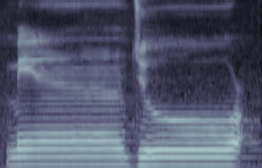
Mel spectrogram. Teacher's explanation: ناک کے اندر اپنی آواز کو فار اے لٹل وائل اس کو آپ نے بند کر دینا ہے، پاز کر دینا ہے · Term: اخفا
